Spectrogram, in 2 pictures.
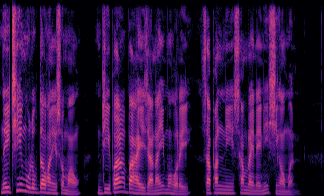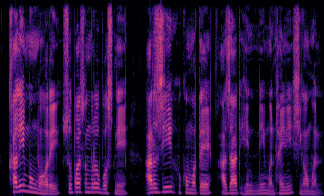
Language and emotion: Bodo, neutral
